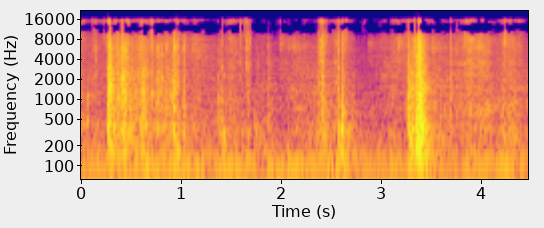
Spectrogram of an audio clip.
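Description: Cardboard toy boxes being shifted and knocked on a store shelf: a few short knocks and scrapes, the loudest near the end, over a low steady hum.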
